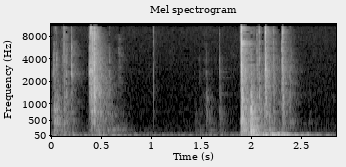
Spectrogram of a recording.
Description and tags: Wooden door open-close
Opening and closing a wooden door.
close, door, open, wooden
